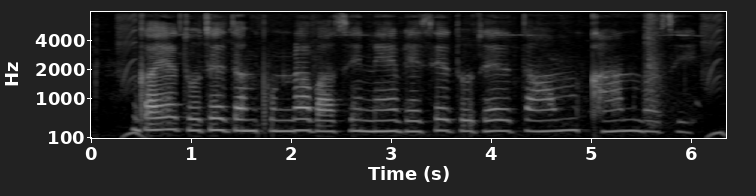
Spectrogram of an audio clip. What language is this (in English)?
Magahi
